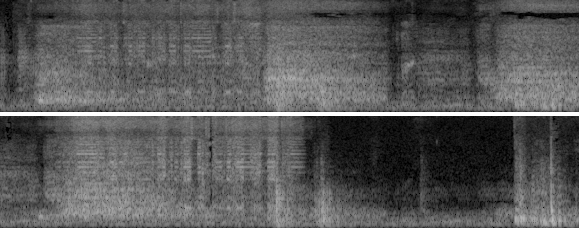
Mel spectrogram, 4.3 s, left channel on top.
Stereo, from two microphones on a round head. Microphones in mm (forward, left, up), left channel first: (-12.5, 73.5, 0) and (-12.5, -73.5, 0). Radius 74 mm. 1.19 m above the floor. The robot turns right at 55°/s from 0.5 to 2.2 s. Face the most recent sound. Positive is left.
turn(degrees=-50)  # may be behind; listen again after turning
